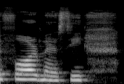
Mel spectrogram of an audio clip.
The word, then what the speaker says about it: pharmacy: है और मैं यहाँ पे फ की साउंड प्रोनाउंस कर रही हूँ, यानी कि फॉर्मेसी।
